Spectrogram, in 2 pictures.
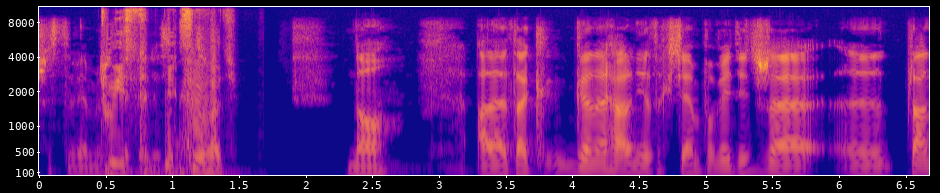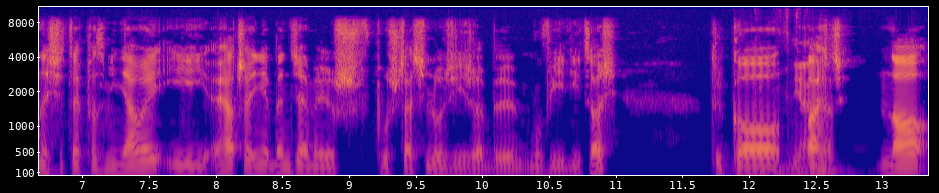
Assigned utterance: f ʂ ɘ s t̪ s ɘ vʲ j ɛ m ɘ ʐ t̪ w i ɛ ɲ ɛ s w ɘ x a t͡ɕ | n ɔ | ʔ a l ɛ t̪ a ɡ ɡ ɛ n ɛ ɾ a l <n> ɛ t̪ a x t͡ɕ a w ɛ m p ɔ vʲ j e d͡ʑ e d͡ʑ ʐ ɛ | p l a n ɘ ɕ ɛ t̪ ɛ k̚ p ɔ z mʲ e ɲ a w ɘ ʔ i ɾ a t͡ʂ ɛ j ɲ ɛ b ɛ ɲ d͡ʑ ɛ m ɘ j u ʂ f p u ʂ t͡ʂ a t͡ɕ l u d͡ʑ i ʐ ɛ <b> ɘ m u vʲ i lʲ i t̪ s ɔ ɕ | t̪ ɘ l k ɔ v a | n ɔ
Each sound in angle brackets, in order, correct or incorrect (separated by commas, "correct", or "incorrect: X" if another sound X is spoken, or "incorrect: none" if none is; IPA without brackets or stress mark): incorrect: ɲ, correct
